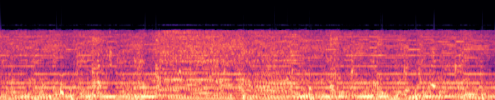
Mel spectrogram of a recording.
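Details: Loud distorted rock guitar music plays throughout, with no animal sounds. Heavy strummed chords and a dense low end fill the whole recording.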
